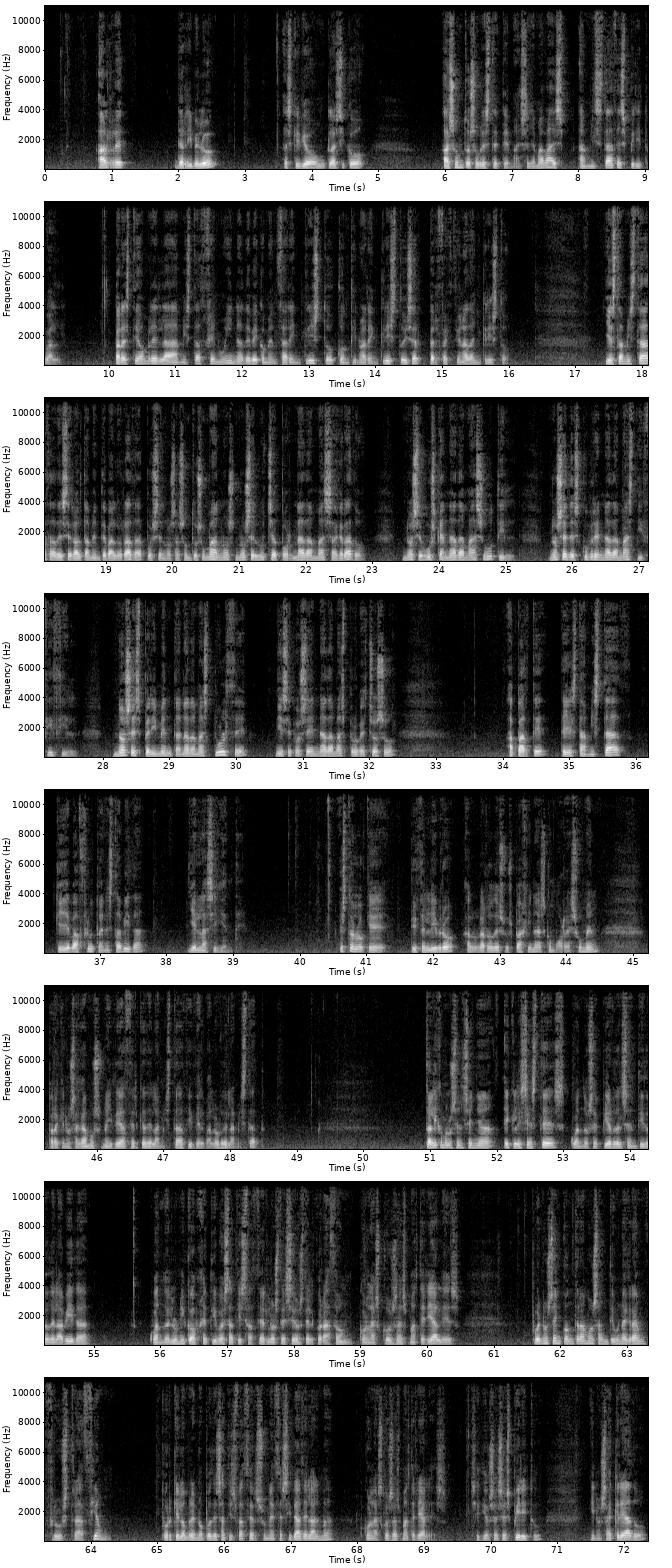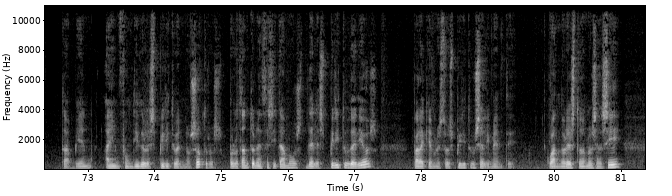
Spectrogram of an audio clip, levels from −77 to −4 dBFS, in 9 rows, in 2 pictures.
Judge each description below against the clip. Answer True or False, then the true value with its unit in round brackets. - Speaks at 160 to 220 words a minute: False (150 wpm)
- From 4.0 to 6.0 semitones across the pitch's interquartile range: True (4.6 semitones)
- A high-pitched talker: False (120 Hz)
